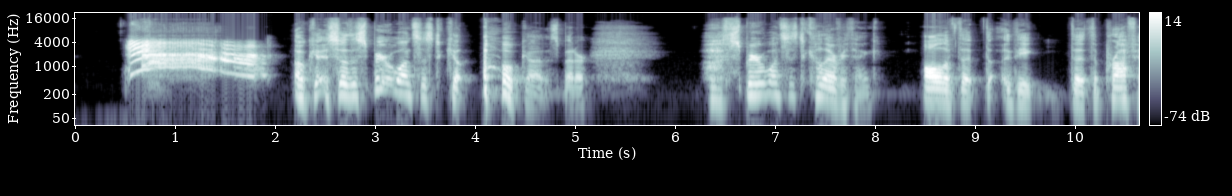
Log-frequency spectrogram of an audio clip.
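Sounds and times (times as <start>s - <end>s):
non-human creature screeching in pain: 0.5s - 2.0s
speech: 2.2s - 5.6s, 6.3s - 10.6s.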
